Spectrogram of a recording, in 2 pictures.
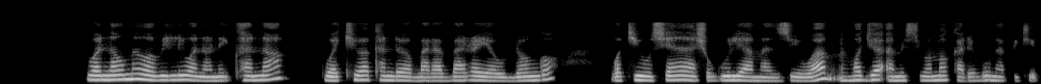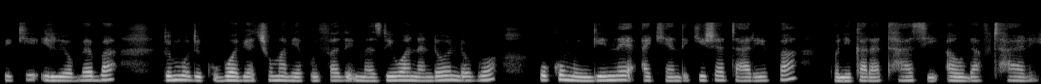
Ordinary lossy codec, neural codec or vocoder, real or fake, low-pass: MP3, 64 kbps; codec, 24 kHz, 0.5 kbps, DualCodec; fake; 7.2 kHz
